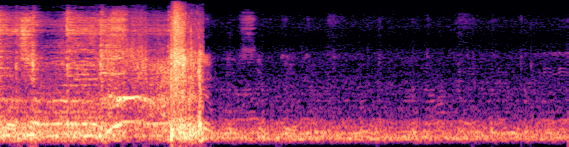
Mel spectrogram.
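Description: Music with a singing or talking voice playing inside a moving car, cut off about a second and a half in by a short, loud burst of noise. After that comes a quieter, steady hum of car and road noise heard from inside the cabin.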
